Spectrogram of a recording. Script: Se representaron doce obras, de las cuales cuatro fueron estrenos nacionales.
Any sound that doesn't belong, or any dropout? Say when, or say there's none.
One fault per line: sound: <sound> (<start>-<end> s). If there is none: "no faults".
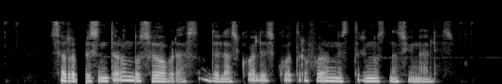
sound: dropout (0.8-0.9 s)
